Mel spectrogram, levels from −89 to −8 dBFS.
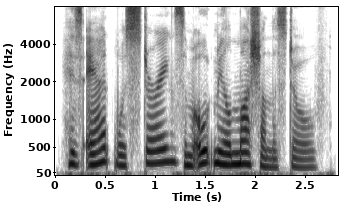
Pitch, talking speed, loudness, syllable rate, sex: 190 Hz, 210 wpm, -17 LUFS, 4.9 syllables/s, female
